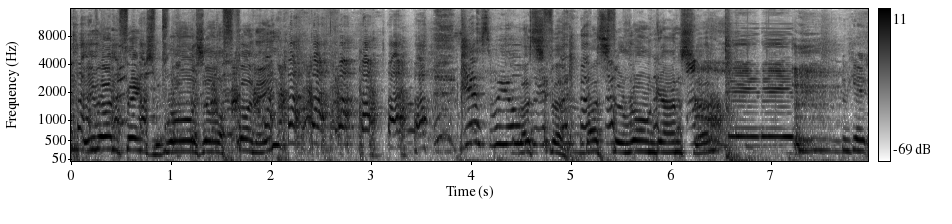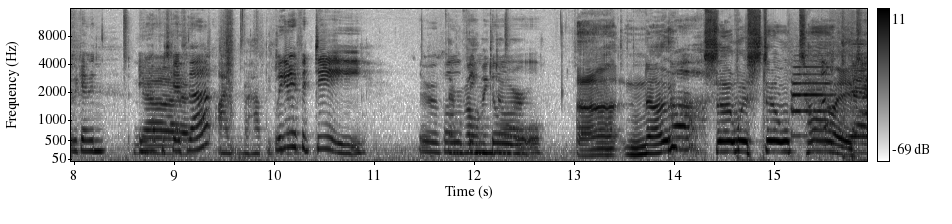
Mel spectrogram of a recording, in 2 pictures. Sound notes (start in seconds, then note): 4.2 laughing; 7.1 buzzer; 15.1 loser's sad trumpet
